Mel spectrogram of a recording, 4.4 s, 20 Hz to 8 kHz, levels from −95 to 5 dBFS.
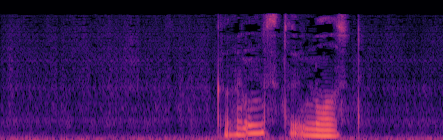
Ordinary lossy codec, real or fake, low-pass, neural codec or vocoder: MP3, 24 kbps; fake; 7.2 kHz; autoencoder, 22.05 kHz, a latent of 192 numbers a frame, VITS, trained on many speakers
